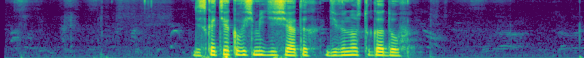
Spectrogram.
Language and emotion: Russian, neutral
